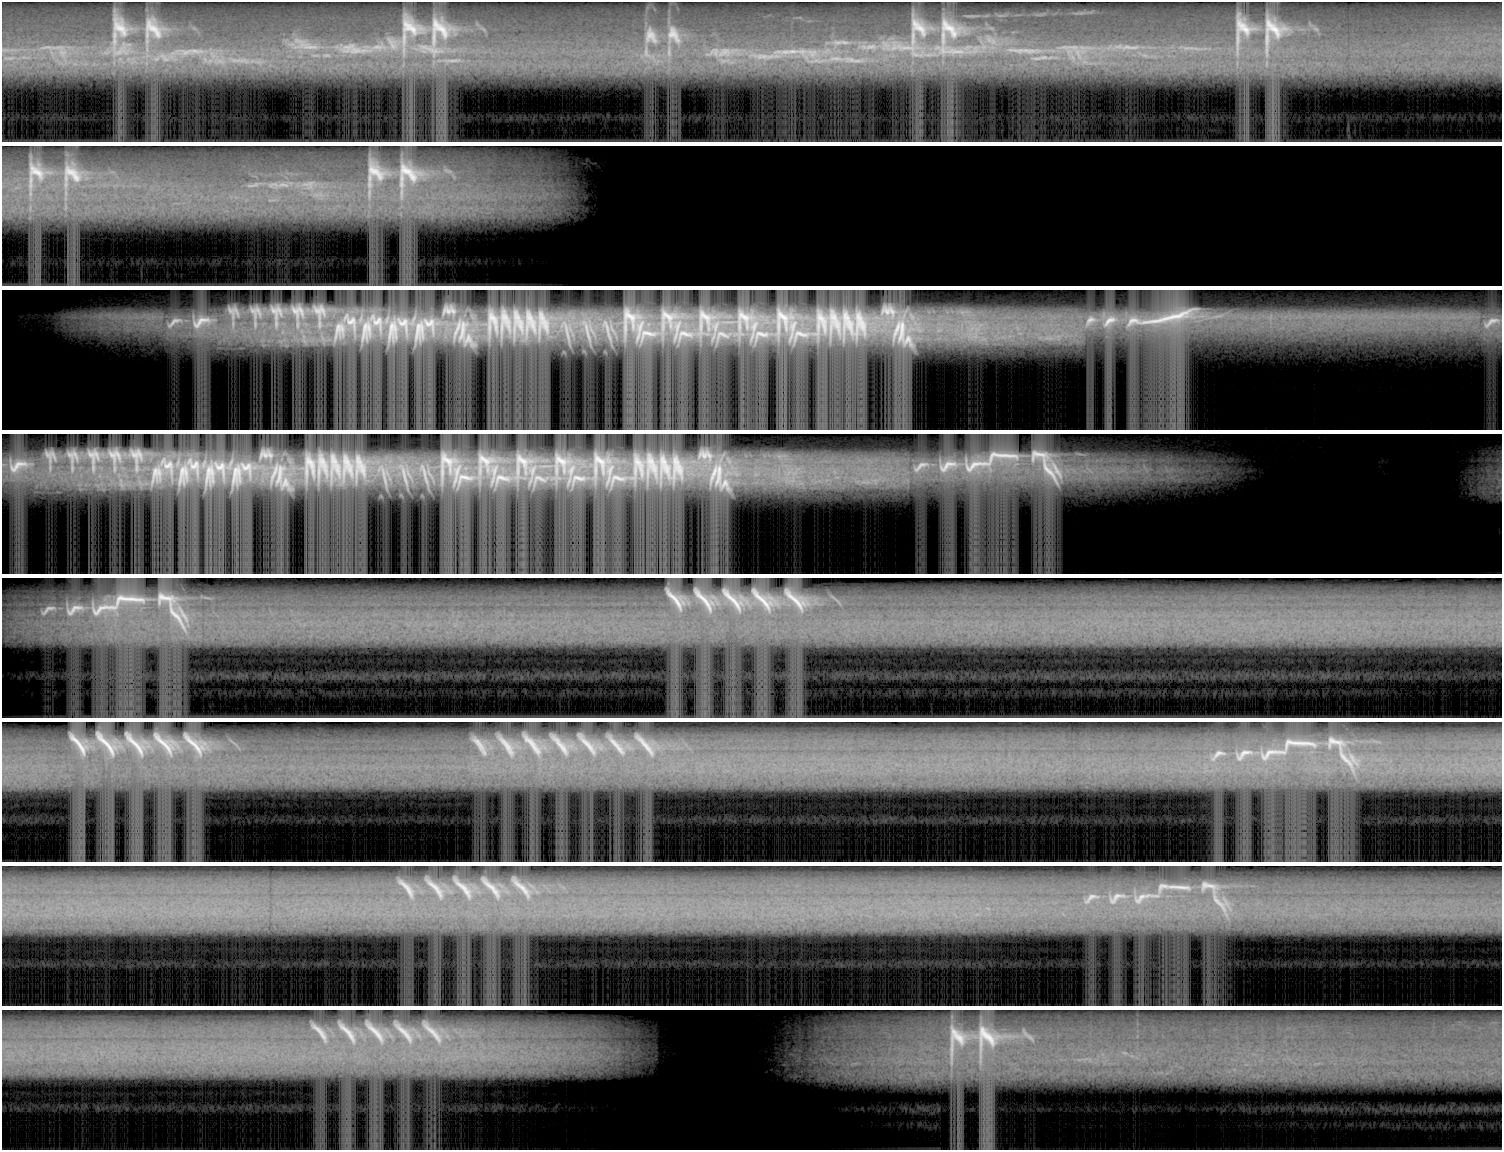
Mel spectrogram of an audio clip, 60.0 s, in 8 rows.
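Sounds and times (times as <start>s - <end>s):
birds chirping: 0.0s - 10.2s, 21.6s - 27.8s, 30.2s - 55.4s
high-pitched hiss: 0.0s - 10.4s, 15.4s - 28.2s, 29.9s - 55.8s, 56.4s - 60.0s.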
